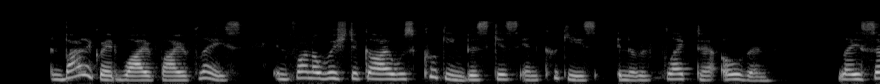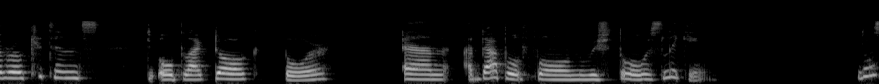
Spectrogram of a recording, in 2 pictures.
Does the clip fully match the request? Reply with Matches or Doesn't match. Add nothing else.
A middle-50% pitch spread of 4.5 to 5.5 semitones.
Doesn't match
